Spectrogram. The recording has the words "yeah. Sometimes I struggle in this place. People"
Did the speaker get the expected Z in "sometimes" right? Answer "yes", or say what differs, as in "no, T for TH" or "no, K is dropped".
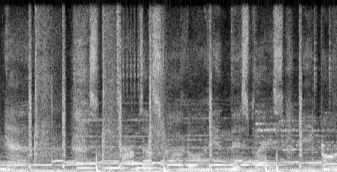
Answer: yes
